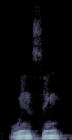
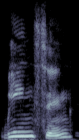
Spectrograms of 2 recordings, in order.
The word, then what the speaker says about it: wincing: the word wincing okay give me a short I instead of we wing wincing okay lower your tongue just a little bit more win wincing wincing okay try that out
